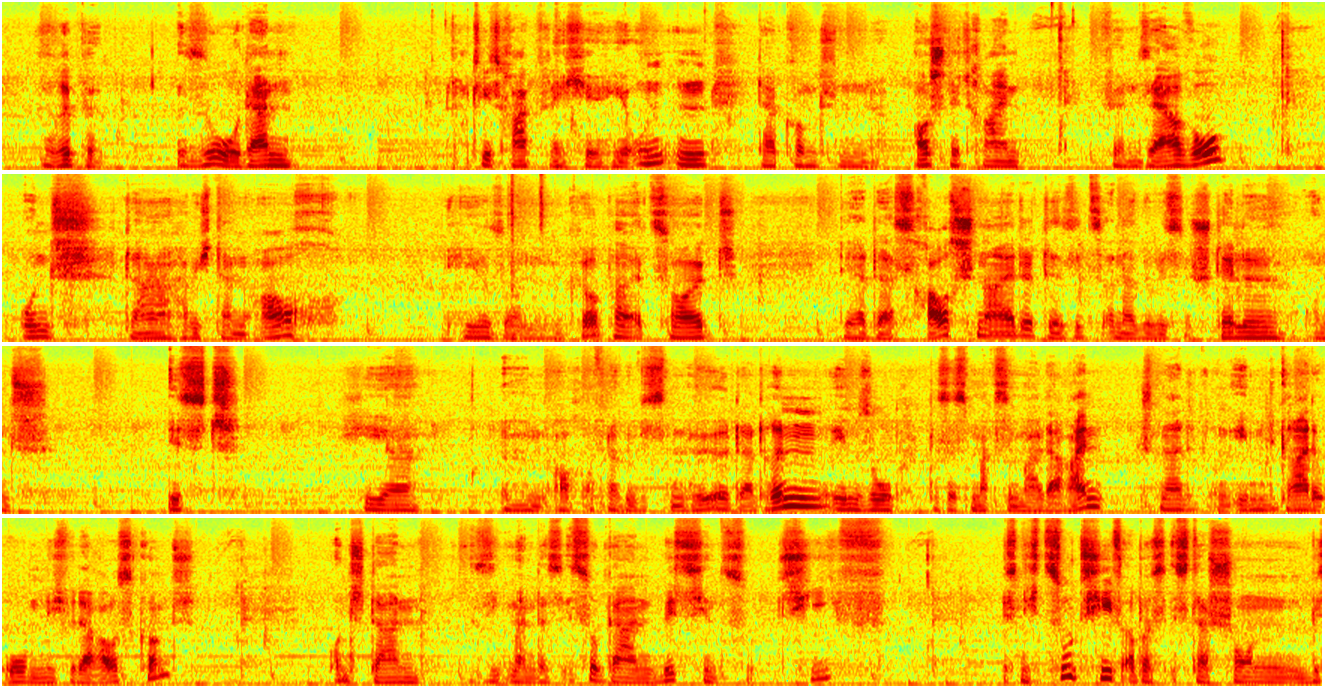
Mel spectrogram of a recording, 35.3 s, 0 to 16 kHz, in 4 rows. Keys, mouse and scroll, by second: 2.3-3.5 middle drag, 3.8 shift+click, 11.6 click, 12.2 space, 13.4 scroll up 2, 19.1 click, 26.8-29.7 middle drag, 30.1-30.8 scroll up 2, 31.4-32.9 middle drag, 32.9-34.5 drag, 34.7-35.1 scroll down 1.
